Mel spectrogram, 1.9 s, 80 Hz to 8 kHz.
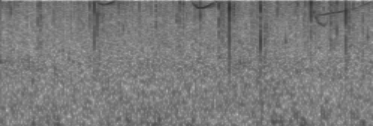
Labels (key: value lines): label: biophony, dolphin
recorder: SoundTrap 500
